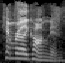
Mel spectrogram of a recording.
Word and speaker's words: Kimberly Congdon: Kimberly Congdon. – Kimberly Congdon, spelled like it sounds. C-O-N-G-D-O-N.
